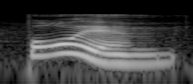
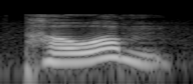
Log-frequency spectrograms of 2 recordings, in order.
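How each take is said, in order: First: It is said in an Indian accent. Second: It is said in an American accent. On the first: "poem is how we say it in Indian English" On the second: "in American it is pronounced as poem"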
